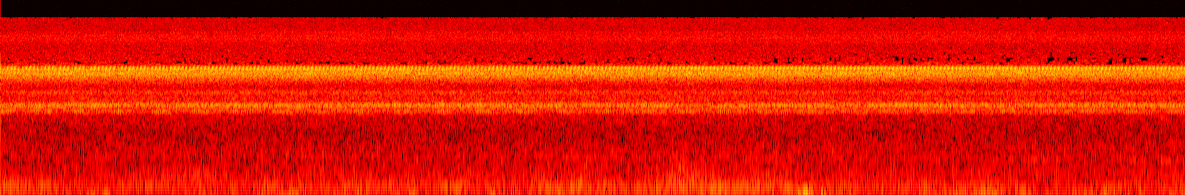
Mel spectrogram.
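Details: A nighttime cricket chorus forms a continuous shimmering drone of high-pitched trilling that never pauses, with a faint low rumble underneath and a single soft knock near the end.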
